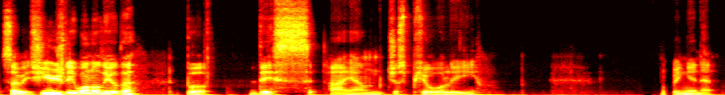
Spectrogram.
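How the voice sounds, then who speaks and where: This man has a deep, lively voice and speaks a little slowly, leaving long pauses. He's streaming a building game, rambling as he thinks aloud, trailing off, and answering his chat casually.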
